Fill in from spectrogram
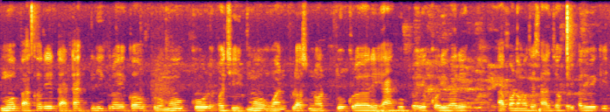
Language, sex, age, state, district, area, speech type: Odia, male, 18-30, Odisha, Nuapada, urban, read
